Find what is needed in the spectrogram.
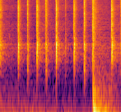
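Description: Intro music with a quick, even beat of sharp clap-like percussion, about five hits a second, over a low bass, with a deep bass hit near the end.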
